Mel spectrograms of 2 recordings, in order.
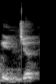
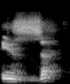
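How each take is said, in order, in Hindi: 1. बीच का व्यंजन 'j' ध्वनि है। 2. बीच का व्यंजन 'z' ध्वनि है। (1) "वो इज्जत ही बोलेगा" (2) "इज्जत शब्द में नुक्ता लगता है, हम सबको इज्जत बोलना चाहिए"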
